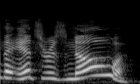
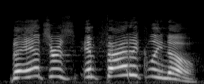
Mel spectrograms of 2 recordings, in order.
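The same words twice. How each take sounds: First: Said in the usual way. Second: "emphatically" stressed high and loud, "no" falling firm; louder, higher, insistent "emphatically no"; emphatic no. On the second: Real, not acted. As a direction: hit "emphatically" and land "no".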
